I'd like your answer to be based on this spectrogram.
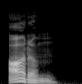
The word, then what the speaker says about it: autumn: Or autumn. A-U-T-U-M-N. Autumn. Which should be autumn. Autumn. Like there's the N in that word is so unnecessary, you know?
